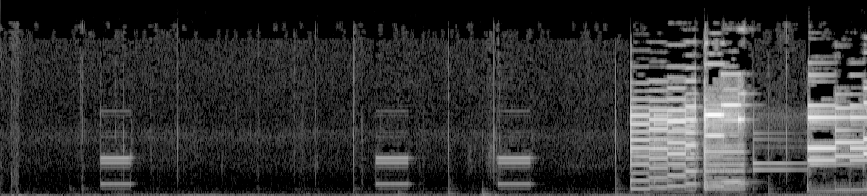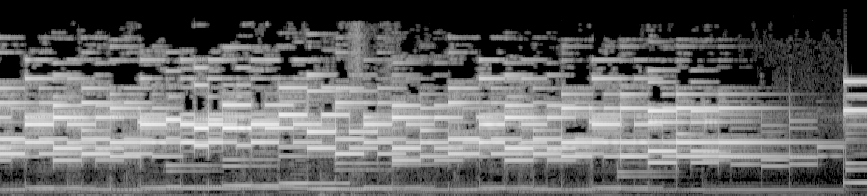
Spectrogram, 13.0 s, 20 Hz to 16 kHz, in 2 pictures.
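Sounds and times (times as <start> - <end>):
polyphonic phone ringtone: 4.8 - 13.0.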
